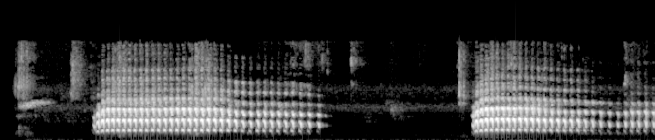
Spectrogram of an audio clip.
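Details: Guira cuckoo (Guira guira) singing: two loud, buzzy, rapid rattling trills, each about two seconds long. The first fades slowly and the second begins after a short pause, over a quiet background.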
